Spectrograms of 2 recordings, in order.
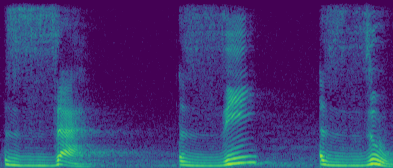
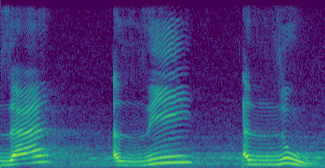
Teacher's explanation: dalam huruf latin tetapi ingat huruf dza bersifat Al Jabbar artinya ketika kita mengucapkan huruf dza suara kita mengalir akan tetapi nafas tidak boleh mengalir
